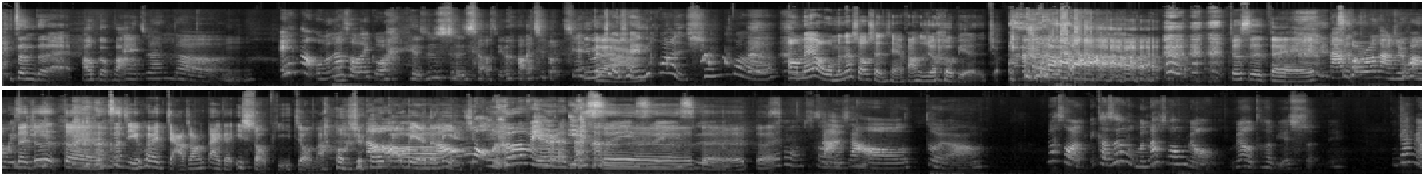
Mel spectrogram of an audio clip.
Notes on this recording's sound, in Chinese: 第一次錄音，音質請見諒，少女們太吵也請見諒。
